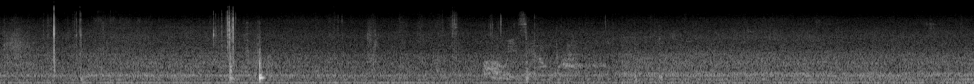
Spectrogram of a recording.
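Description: Honeybees buzz steadily around an open beehive frame, a constant close insect drone filling the scene, with a few faint clicks and handling knocks and soft speech in French nearby.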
